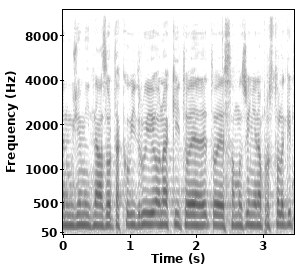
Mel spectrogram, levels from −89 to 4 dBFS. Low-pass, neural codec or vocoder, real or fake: 10.8 kHz; none; real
